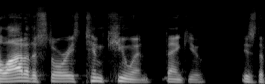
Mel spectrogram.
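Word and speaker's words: Keown: Tim Kewen, thank you, is the pronunciation.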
